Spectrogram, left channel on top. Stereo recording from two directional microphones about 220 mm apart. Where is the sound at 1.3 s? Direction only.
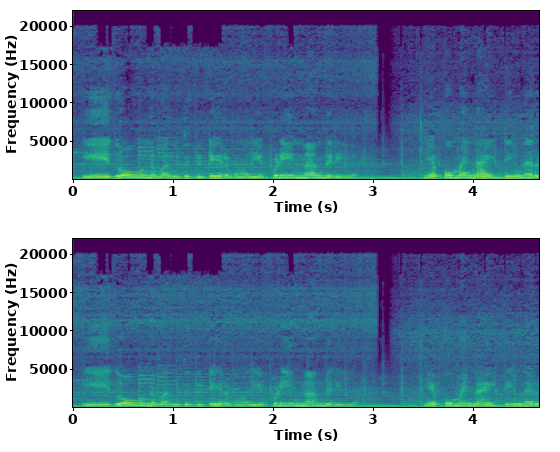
15° left (ahead or behind).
